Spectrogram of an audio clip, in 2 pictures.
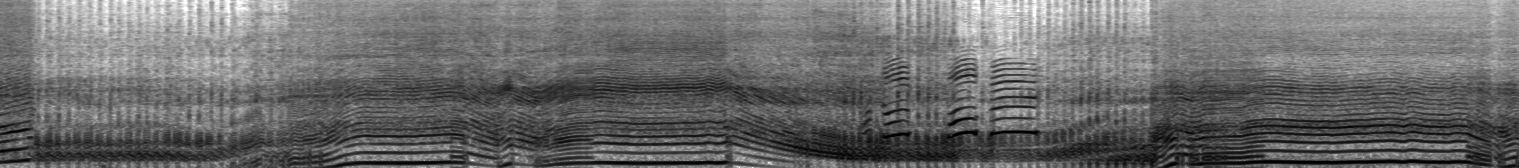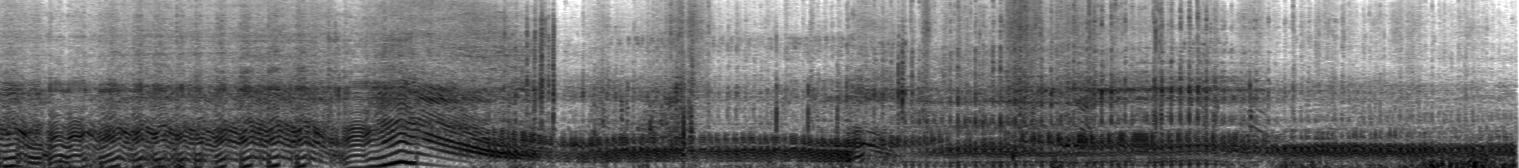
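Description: Stihl two-stroke chainsaw being revved up and down several times, its note rising and falling. About two-thirds of the way in it settles into running under load, rougher and lower, as it cuts through a birch stem at the base.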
